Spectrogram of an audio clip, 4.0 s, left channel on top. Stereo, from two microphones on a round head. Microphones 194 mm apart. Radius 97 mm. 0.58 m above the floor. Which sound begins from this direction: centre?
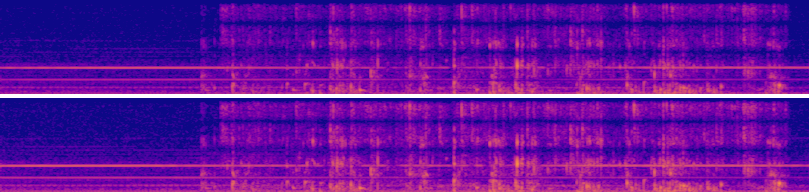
A splash, at 1.0 s.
